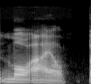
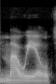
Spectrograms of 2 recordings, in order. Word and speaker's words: Mawile: So this one is Pokemon known as, now I pronounce it Mawile, but I know some people call it Mawile, so whatever your preference, none of my business.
